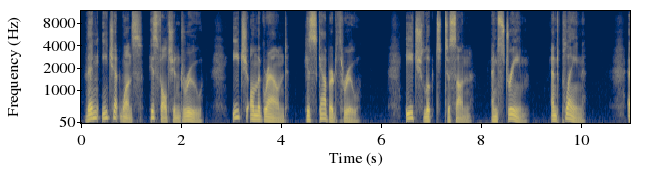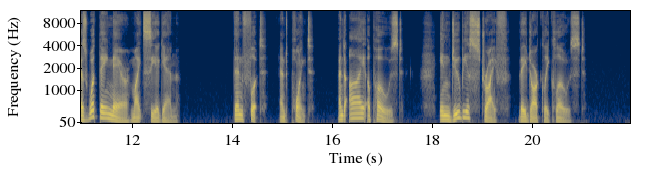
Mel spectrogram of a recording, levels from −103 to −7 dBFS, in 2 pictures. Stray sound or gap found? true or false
false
